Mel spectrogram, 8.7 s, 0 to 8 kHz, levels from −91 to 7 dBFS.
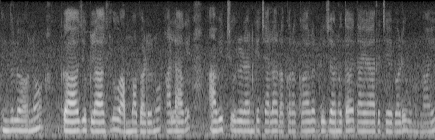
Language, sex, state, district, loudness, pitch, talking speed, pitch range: Telugu, female, Andhra Pradesh, Sri Satya Sai, -19 LUFS, 200 Hz, 105 wpm, 195-210 Hz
